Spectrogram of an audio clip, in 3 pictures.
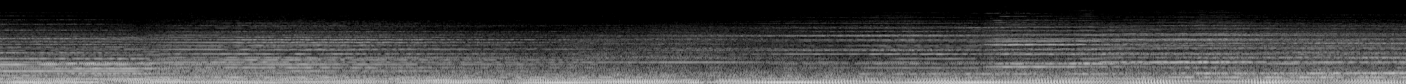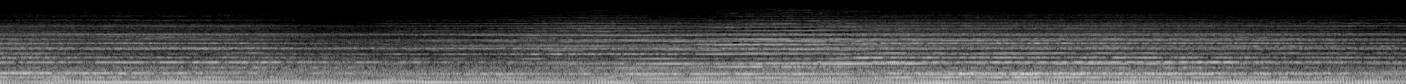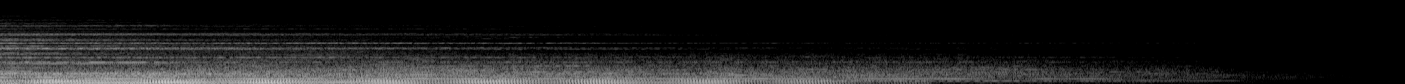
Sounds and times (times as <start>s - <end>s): Music: 0.0s - 41.8s.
